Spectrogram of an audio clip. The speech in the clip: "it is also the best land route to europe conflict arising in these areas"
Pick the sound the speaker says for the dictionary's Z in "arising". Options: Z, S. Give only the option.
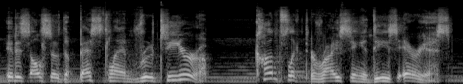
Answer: Z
